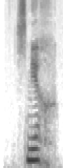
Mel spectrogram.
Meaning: laugh, laughter
- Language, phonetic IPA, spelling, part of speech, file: Russian, [smʲex], смех, noun, Ru-смех.ogg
